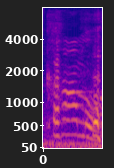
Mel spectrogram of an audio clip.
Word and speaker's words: Kamala: I went on a nonpartisan It's pronounced Kamala.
